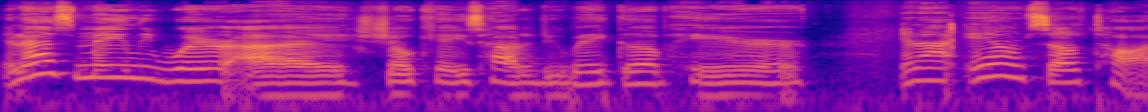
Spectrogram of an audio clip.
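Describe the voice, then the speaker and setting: The pace of this woman's speech is very slow. It's a very clean recording with a silent background. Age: 30s. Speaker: wig maker and cosplay video creator. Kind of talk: tutorial voiceover. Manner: casual, chatty.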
